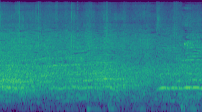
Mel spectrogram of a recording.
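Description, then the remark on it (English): A basketball game crowd cheers loudly in a steady, dense roar that holds for the whole stretch, with a few brief high squeaks rising out of it near the end. “Crowd gets really loud, so I'm trying to be louder than it.”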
